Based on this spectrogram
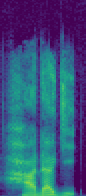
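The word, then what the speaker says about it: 肌着: Dibacanya hadagi.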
